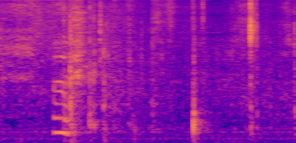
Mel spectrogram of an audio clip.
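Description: A few sharp clicks and knocks as a plastic RC truck is picked up and handled. The loudest click comes about one and a half seconds in. There is one brief vocal sound near the start.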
